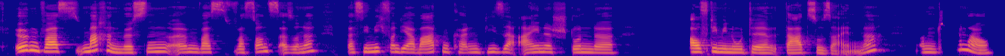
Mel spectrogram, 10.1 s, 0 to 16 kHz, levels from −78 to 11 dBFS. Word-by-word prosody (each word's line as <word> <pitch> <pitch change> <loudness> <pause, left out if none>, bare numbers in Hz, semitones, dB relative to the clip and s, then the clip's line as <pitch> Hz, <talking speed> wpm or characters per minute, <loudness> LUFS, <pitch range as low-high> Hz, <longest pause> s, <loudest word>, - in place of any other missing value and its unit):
irgendwas 220 -5 +6
machen 235 - +3
müssen, 205 +5 +1
ähm, 190 +1 -2
was 190 0 -1
was 175 0 -4
sonst 230 +4 -1
also, 170 +2 -3
ne, 215 +7 -2 0.3
dass 180 0 -2
sie 205 - 0
nicht 225 +1 0
von 200 -1 -2
dir 195 -2 +1
erwarten 180 +3 0
können, 180 0 -6
diese 190 0 -4
eine 190 +2 -1
Stunde 175 -3 -3 0.7
auf 200 0 +6
die 215 - +1
Minute 175 -4 0
da 155 +1 +3
zu 155 -2 -3
sein, 125 -2 -7
ne? 235 - -2 0.4
Und 185 -1 -7
genau. 230 - +1
185 Hz, 165 wpm, -24 LUFS, 175-210 Hz, 0.7 s, irgendwas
